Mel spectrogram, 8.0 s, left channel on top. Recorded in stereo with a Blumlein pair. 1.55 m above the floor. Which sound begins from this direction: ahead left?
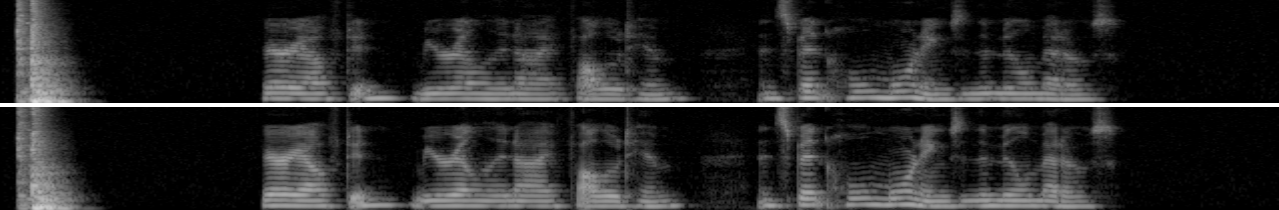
A door slam, at 0.1 s.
